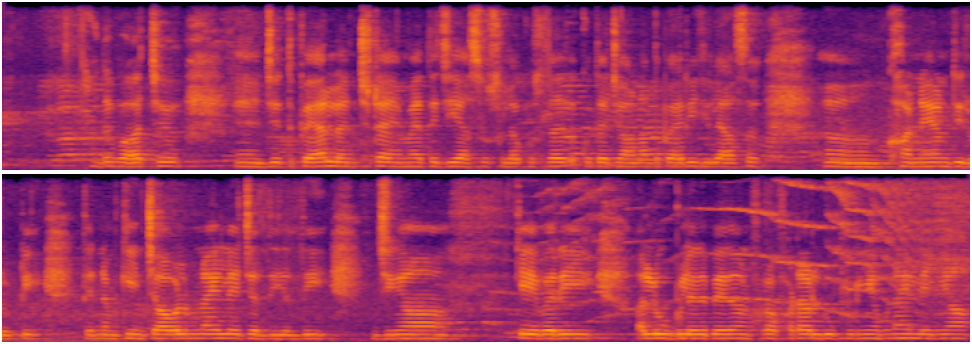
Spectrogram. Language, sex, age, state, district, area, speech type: Dogri, female, 45-60, Jammu and Kashmir, Samba, urban, spontaneous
